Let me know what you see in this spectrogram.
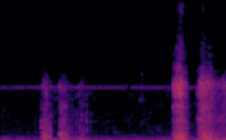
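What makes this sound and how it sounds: Fingertips and nails scratch and tap along the metal spiral wire and cover edge of a blue one-subject notebook with a glossy plastic cover, held close up. A quick run of soft, bright scratchy taps is followed after a pause by two louder, longer rasping scrapes. A faint steady high tone sits underneath throughout.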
